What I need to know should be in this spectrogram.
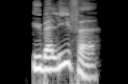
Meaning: first/third-person singular dependent subjunctive II of überlaufen
- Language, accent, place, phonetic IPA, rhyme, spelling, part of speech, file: German, Germany, Berlin, [ˌyːbɐˈliːfə], -iːfə, überliefe, verb, De-überliefe.ogg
